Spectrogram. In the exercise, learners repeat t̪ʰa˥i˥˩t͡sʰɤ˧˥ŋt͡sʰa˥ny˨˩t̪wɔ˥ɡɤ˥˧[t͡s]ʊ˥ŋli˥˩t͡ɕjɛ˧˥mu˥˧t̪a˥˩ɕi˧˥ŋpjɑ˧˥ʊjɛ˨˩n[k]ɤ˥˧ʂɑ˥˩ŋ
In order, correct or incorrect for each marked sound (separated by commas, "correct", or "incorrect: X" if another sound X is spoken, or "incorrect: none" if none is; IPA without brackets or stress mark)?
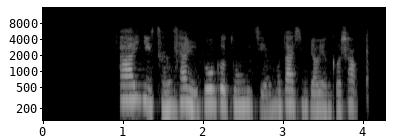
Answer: correct, correct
